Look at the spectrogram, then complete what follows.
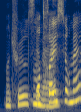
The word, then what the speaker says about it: Montreuil-sur-Mer: And it's called, I'm going to butcher the pronunciation, but Alex might be able to help me, Montreuil-sur-Mer. Montreuil-sur-Mer.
